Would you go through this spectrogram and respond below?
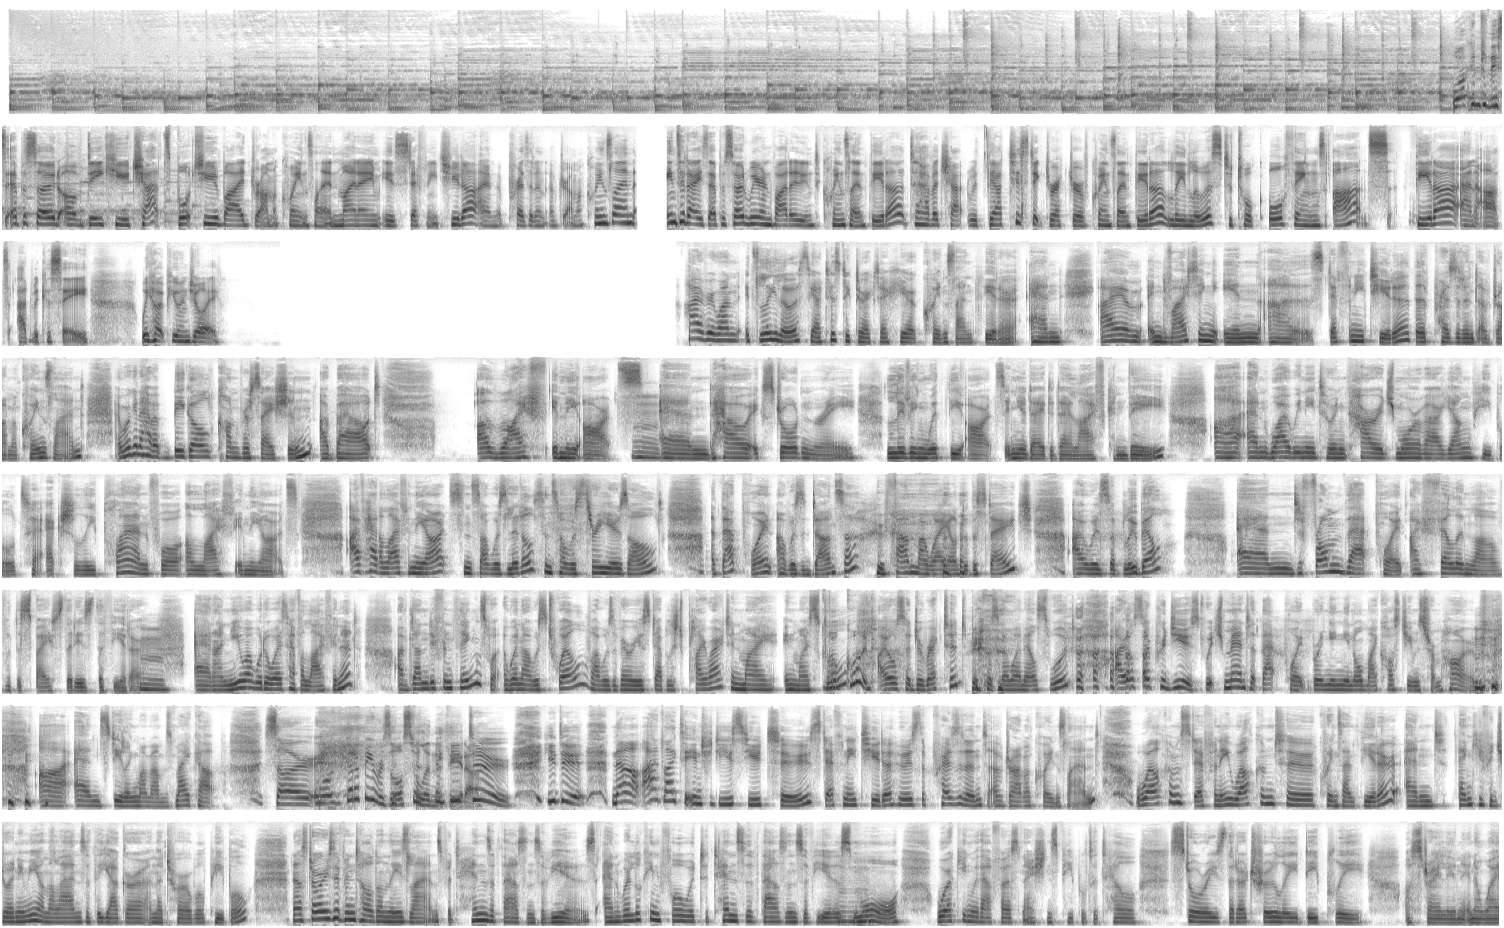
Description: The conversation highlights the ways in which the theatre can be exciting, challenging and change the thinking of our young people so that they’re empowered to approach the world with empathy and passion.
